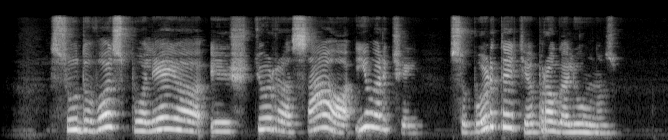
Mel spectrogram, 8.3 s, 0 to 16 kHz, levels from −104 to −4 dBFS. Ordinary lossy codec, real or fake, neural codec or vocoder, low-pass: AAC, 96 kbps; real; none; 9.9 kHz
